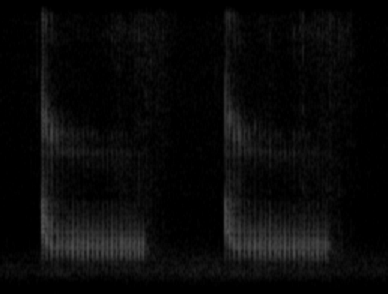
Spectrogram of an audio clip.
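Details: Female Blue Jay (Cyanocitta cristata) gives two dry, wooden rattle calls, each about a second long and under two seconds apart, made while bobbing in a display with territorial and courtship functions; a brief low hum precedes the first.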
